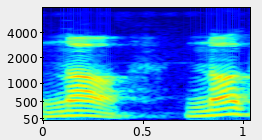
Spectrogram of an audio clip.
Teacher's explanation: अब हमें न का उच्चारण स्थान बताना है। तो न का उच्चारण स्थान आपका नासिका से होता है।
